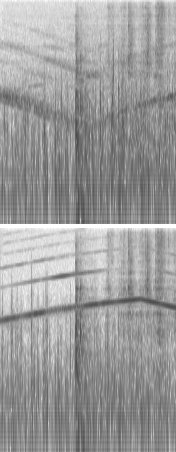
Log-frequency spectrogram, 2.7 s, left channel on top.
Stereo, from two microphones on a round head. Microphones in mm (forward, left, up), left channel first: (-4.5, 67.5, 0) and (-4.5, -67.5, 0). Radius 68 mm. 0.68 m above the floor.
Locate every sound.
1.1 s tearing paper: 35° right (ahead or behind), 1.3 m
